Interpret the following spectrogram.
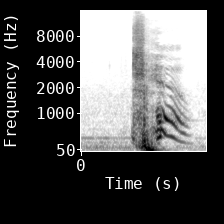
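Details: A single forceful sneeze, an explosive burst ending in a falling voiced tail, on being woken at 6am by allergy sneezes; sneezing.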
